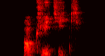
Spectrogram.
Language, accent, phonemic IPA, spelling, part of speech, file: French, France, /ɑ̃.kli.tik/, enclitique, adjective / noun, LL-Q150 (fra)-enclitique.wav
- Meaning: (adjective) enclitic (referring to a clitic which joins with the preceding word); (noun) enclitic (clitic which joins with the preceding word)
